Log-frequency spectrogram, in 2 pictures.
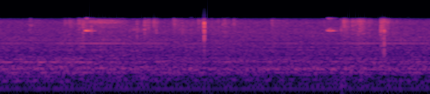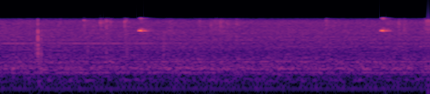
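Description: Alma IPL machine running with a steady hum, giving a short high beep about every three seconds as the handpiece fires pulses of light, with scattered sharp clicks between.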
